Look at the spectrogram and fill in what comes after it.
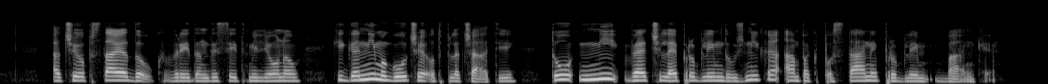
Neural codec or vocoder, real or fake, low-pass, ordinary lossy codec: none; real; 7.2 kHz; none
